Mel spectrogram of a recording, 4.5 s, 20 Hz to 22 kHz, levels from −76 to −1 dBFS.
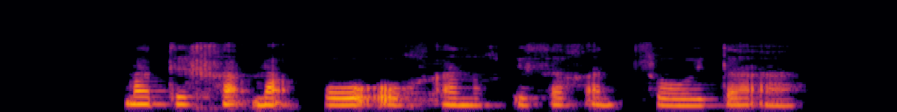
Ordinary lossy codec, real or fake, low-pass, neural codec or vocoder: Opus, 64 kbps; real; 5.4 kHz; none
